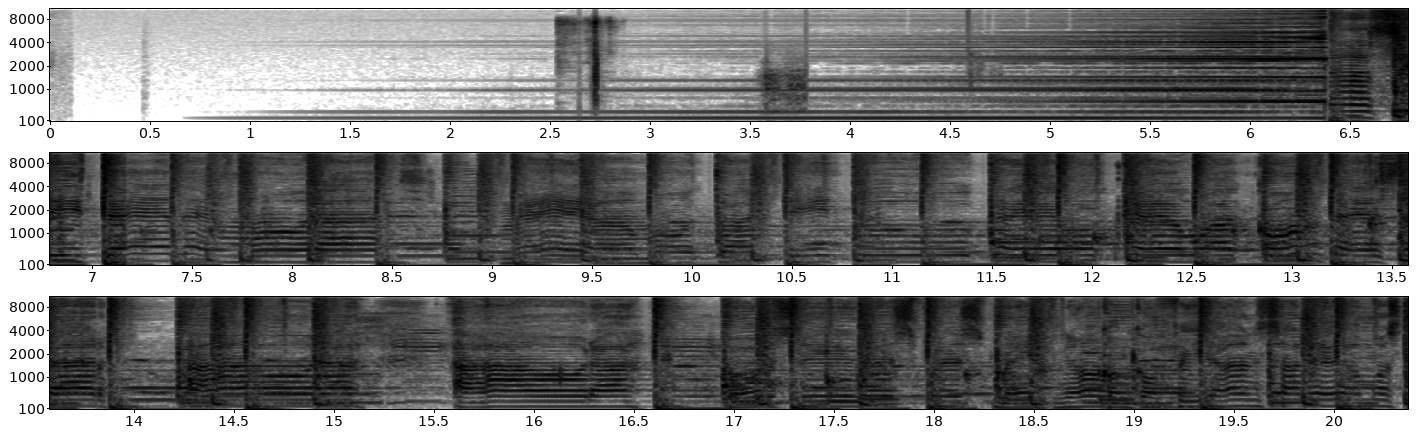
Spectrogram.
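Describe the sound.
A hip-hop instrumental beat plays loudly: sustained synth tones swell for several seconds, then heavy bass and punchy drums kick in, with a brief drop-out before the beat returns.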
